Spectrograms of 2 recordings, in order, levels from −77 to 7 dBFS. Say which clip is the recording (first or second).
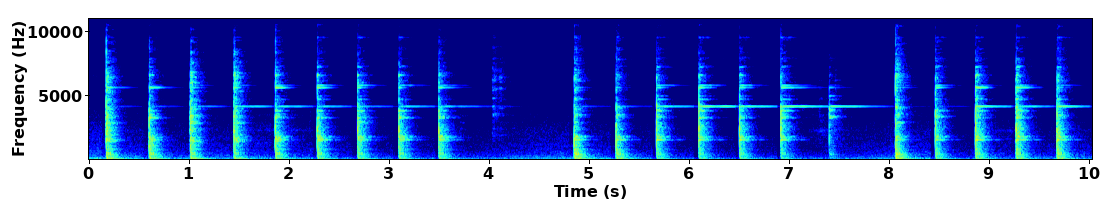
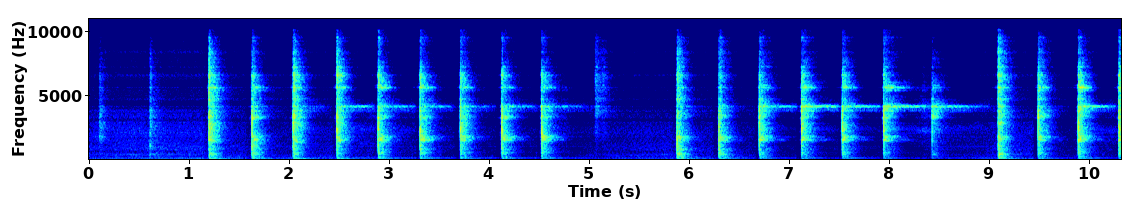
first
